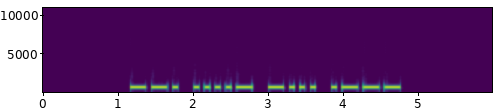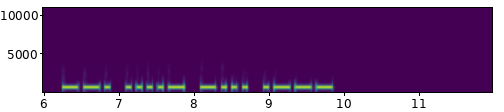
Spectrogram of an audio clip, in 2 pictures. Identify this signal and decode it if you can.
Morse code, heard as a keyed tone, about 17 wpm, 700 Hz. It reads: G4BJ G4BJ
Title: DXCC-100 Call Signs - 4 Characters - Repeated 2x - 17wpm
